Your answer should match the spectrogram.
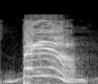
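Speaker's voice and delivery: shouted high Bam!; Emeril's Bam. Retold or imitated. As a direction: toss it out like a TV chef.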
